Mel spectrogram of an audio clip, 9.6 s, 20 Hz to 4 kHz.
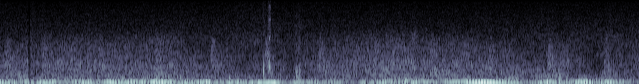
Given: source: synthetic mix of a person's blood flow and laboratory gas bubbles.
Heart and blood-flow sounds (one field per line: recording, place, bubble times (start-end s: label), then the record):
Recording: Doppler ultrasound of blood flow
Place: subclavian vein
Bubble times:
3.93-4.12 s: bubbles
4.39-4.53 s: bubbles
From the record:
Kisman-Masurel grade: 213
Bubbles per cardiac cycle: several, 3 to 8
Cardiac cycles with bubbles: 1 to 10%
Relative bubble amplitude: loud (0.450 to 0.775)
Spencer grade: 1 (occasional bubble signal discernible with the cardiac motion signal, with majority of cardiac periods free of bubbles)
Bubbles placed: anywhere in the cardiac cycle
